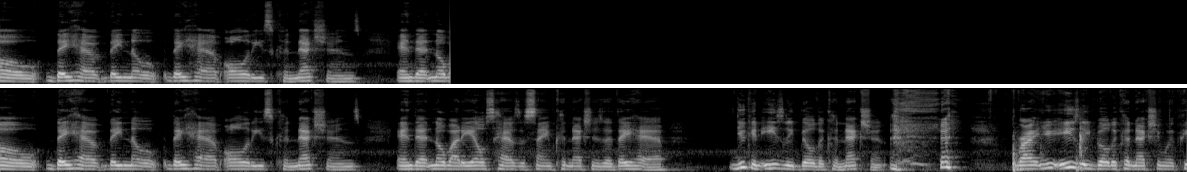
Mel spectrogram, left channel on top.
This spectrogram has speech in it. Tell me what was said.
they have all of these connections, and that nobody else has the same connections that they have. You can easily build a connection. Right? You easily build a connection with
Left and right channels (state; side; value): drops out; left; at 4.5 s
